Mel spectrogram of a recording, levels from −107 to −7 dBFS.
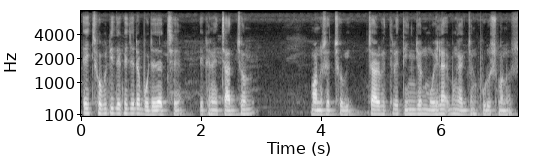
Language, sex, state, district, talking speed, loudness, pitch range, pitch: Bengali, male, West Bengal, North 24 Parganas, 150 wpm, -22 LUFS, 110-125 Hz, 115 Hz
